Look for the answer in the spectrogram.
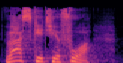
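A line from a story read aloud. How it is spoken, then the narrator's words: Barking. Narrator (German): bellte die Stimme seines Cousins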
